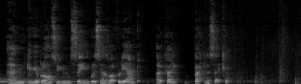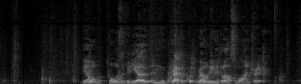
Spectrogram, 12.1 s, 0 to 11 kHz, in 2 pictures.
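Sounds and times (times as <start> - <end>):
soft rustling: 4.5 - 10.0.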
